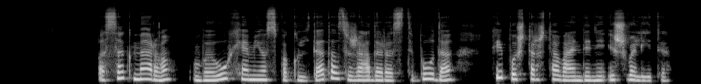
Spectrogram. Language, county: Lithuanian, Kaunas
